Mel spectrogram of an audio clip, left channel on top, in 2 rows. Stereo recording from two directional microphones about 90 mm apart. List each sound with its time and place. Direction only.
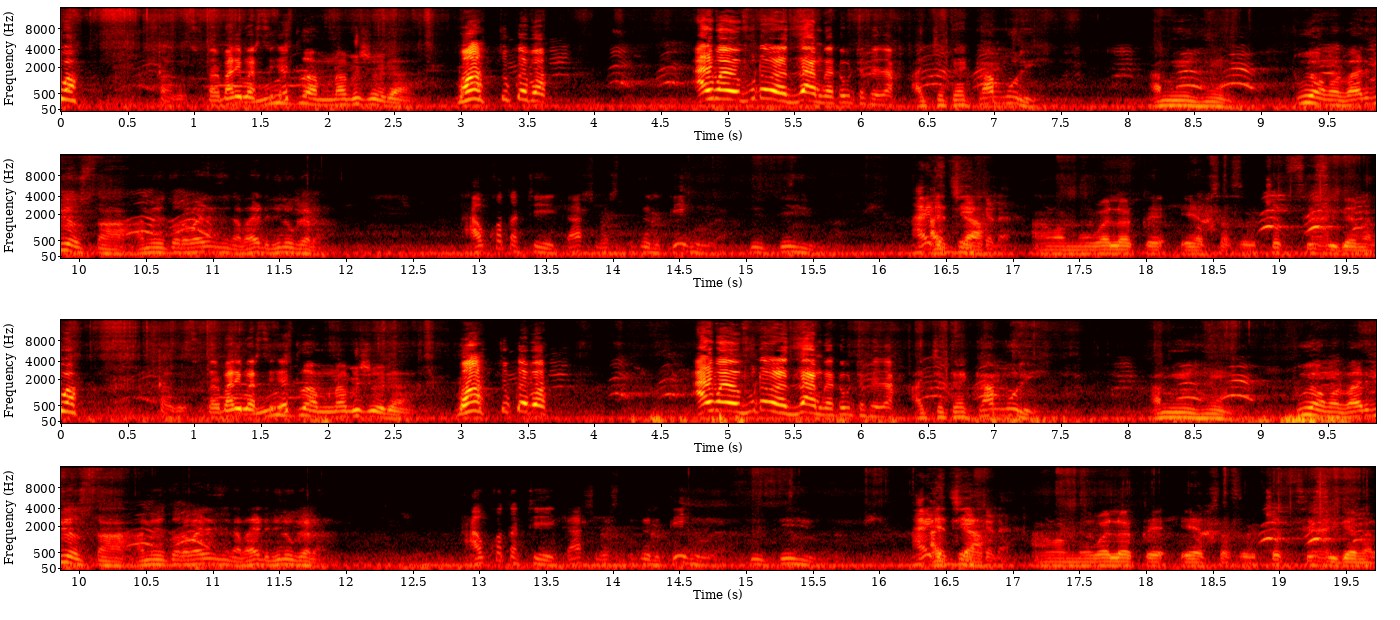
0.1 s a sound: 30° right (ahead or behind)
1.1 s a man's voice: 20° left (ahead or behind)
1.8 s speech: 45° left (ahead or behind)
3.0 s a sound: 20° left (ahead or behind)
4.7 s speech: 5° left (ahead or behind)
7.9 s a sound: 20° left (ahead or behind)
8.5 s speech: 5° left (ahead or behind)
8.8 s a man's voice: 20° left (ahead or behind)
12.9 s speech: 10° left (ahead or behind)
16.2 s a man's voice: 15° left (ahead or behind)
18.3 s speech: 10° left (ahead or behind)
18.9 s a man's voice: 25° left (ahead or behind)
